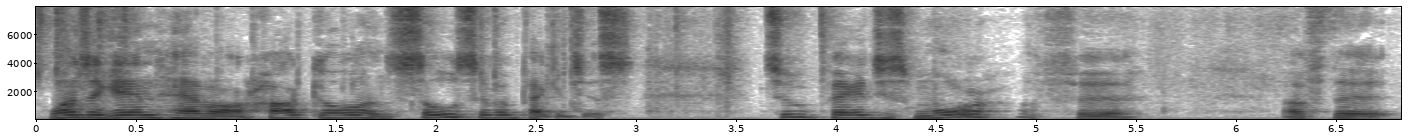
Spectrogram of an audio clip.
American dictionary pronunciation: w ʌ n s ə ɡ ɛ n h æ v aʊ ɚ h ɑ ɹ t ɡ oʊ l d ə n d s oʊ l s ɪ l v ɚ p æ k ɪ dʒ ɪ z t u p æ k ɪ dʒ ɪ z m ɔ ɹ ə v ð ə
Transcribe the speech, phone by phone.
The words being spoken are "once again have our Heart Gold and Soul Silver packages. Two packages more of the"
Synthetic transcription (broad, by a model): w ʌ n s ə ɡ ɛ n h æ v aʊ ɚ h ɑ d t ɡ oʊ l ə n s oʊ l s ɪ v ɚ p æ k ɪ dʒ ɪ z t u p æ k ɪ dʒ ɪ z m ɔ ɹ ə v ð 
